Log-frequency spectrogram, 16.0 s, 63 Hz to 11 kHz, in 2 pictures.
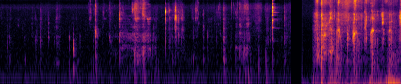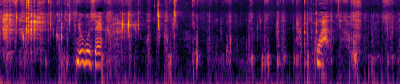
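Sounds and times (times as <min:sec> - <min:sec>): slurping: 0:00.0 - 0:03.3, 0:06.3 - 0:16.0
soft wet chewing: 0:00.0 - 0:16.0.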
